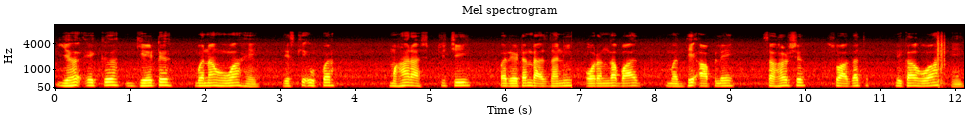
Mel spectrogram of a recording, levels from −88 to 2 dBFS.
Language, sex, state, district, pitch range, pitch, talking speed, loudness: Hindi, male, Andhra Pradesh, Guntur, 130-145 Hz, 135 Hz, 95 wpm, -20 LUFS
